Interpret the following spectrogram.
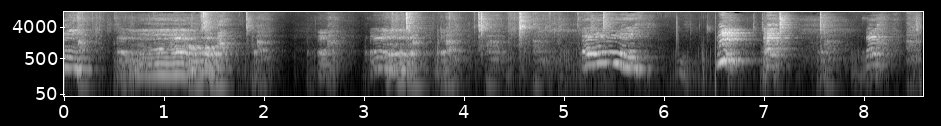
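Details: Husky stalking deer, producing continuous talkative howls and whines with wavering harmonic pitch, rising and falling in repeated bursts across the whole stretch.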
